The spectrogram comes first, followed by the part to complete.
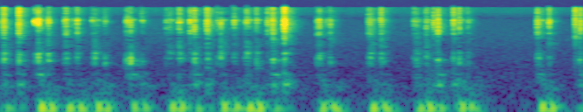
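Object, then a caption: Plastic computer keyboard. A compact wireless keyboard with black plastic keys on a grey metal-look frame, lying flat on a wooden table, is typed on with fingertips and long white-painted nails. The result is rapid bursts of light plastic taps, each with a soft low thump and a bright, crisp click that dies away almost at once. Short pauses break up the typing near the middle and again just before the end.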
